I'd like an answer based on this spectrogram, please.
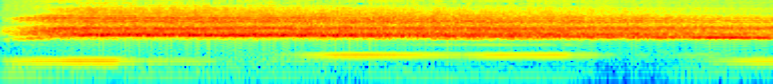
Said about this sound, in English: It said you would know the Aztec warriors were approaching your village when you heard this whistle.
